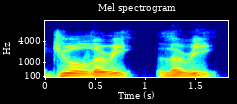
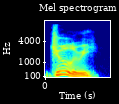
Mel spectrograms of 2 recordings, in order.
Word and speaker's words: jewelry: I even hear some people say jewelry Larry like there's another letter in between the L and they are jewelry I hear that a lot too yeah let's just cut it down to two syllables and not three because everybody's gonna understand what you say when you used to when you say this jewelry jewelry jewelry and that's a lot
